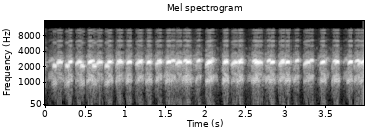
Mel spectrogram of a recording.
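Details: Continuous frog chorus of quick, raspy croaks repeated about three times a second, overlapping calls forming a steady rattling pulse with no other sounds.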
